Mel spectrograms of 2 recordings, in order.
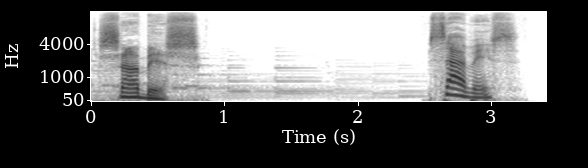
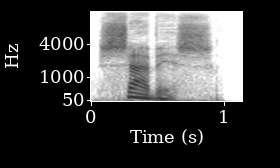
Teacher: the stress, the accent here is on the first syllable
